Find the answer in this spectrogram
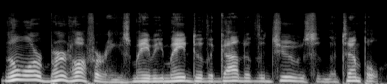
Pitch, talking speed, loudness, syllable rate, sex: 150 Hz, 250 wpm, -16 LUFS, 5.0 syllables/s, male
